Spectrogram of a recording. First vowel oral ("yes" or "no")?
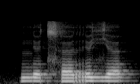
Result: yes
